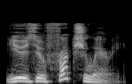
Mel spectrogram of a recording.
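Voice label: "usufructuary", British English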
